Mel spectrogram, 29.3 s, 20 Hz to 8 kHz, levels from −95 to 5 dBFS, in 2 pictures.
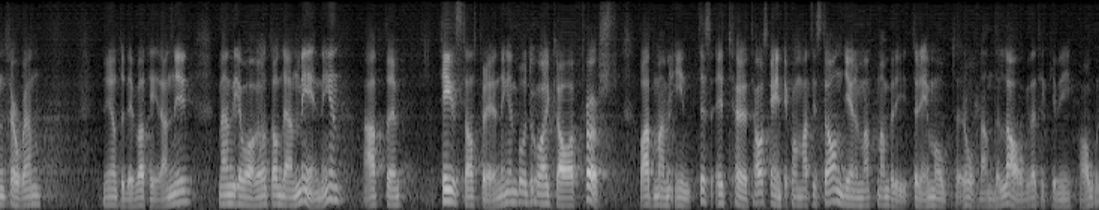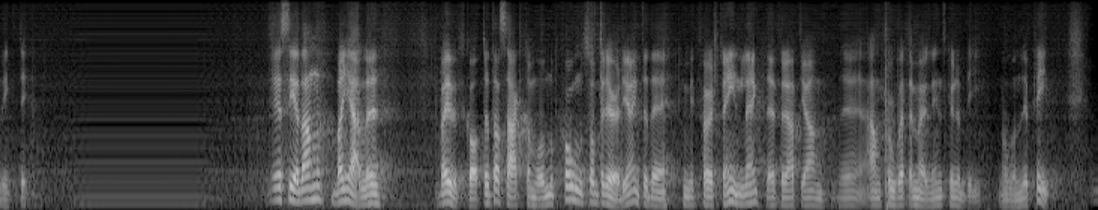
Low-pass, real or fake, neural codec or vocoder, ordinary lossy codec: none; fake; codec, 16 kHz, about 1 kbps, DyCAST, with the encoder's durations; none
